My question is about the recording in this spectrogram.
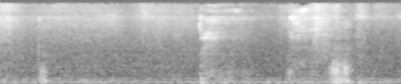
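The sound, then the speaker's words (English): Faint puppy noises on a bed: three brief snuffling, whimpery bursts spaced about a second apart over a low steady hum, quiet, with no talking. “Stop it, silly puppy.”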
